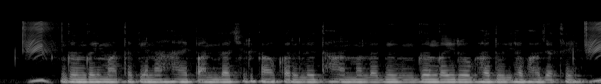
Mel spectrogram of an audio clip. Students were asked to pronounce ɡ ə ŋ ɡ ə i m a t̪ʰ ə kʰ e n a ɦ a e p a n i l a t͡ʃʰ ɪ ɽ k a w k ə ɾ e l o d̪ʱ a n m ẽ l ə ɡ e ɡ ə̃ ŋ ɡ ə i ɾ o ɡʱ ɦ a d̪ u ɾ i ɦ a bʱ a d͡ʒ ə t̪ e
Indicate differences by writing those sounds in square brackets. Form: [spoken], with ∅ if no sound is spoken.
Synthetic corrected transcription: ɡ ə ŋ ɡ ə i m a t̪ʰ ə [k] e n a ɦ a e p a n i l a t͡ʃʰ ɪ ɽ k a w k ə ɾ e l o d̪ʱ a n m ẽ l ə ɡ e ɡ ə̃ ŋ ɡ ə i ɾ o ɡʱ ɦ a d̪ u ɾ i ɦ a bʱ a d͡ʒ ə t̪ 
